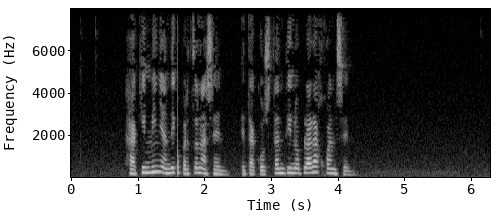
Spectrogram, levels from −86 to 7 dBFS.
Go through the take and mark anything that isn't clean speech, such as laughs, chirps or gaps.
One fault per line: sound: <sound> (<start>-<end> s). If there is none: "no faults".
no faults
